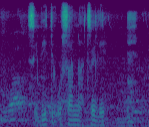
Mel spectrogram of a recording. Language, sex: Southern Sotho, male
